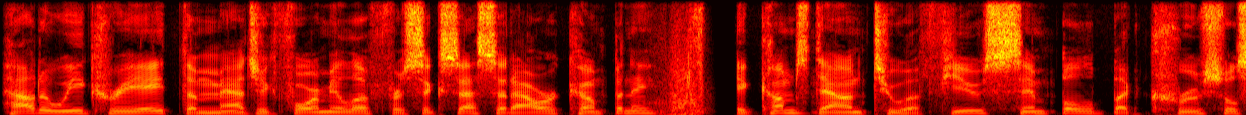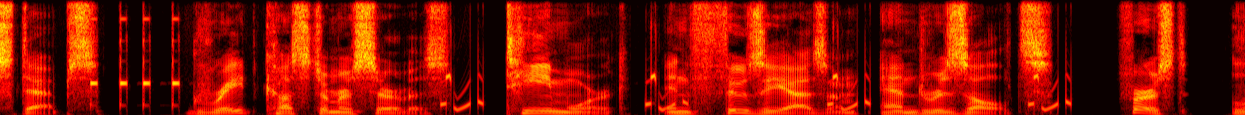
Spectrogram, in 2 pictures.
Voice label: Corporate Narration Orientation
